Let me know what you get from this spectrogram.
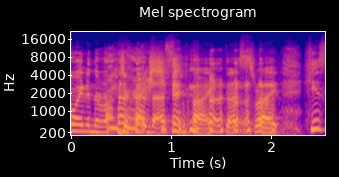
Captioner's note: laughs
